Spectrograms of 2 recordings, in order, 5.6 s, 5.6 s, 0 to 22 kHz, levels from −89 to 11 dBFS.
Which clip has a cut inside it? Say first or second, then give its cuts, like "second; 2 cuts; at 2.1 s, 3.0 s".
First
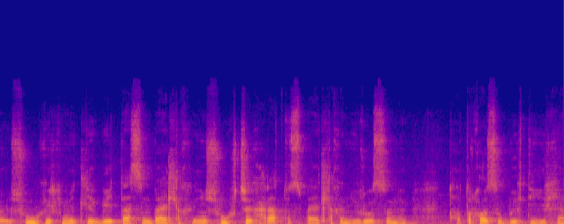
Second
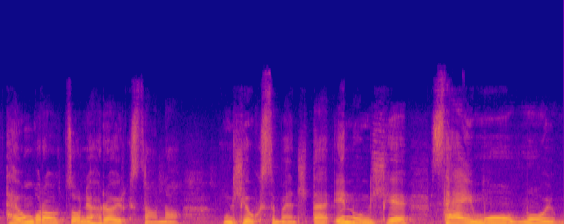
second; 1 cut; at 4.3 s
